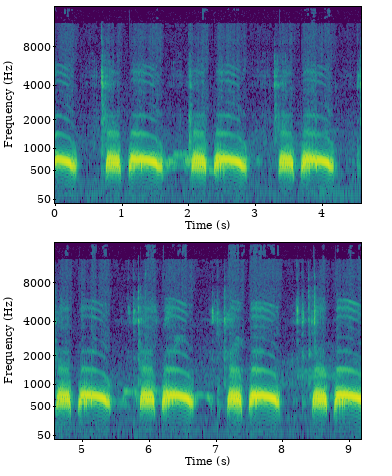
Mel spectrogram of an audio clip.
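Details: Female spotted dove decoy calling repeatedly to attract males. Paired coos, each a short note then a longer falling one, repeat steadily about every second and a half, loud and clear.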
